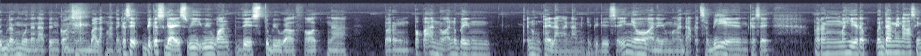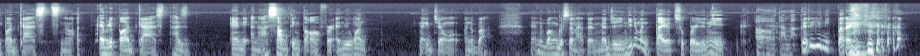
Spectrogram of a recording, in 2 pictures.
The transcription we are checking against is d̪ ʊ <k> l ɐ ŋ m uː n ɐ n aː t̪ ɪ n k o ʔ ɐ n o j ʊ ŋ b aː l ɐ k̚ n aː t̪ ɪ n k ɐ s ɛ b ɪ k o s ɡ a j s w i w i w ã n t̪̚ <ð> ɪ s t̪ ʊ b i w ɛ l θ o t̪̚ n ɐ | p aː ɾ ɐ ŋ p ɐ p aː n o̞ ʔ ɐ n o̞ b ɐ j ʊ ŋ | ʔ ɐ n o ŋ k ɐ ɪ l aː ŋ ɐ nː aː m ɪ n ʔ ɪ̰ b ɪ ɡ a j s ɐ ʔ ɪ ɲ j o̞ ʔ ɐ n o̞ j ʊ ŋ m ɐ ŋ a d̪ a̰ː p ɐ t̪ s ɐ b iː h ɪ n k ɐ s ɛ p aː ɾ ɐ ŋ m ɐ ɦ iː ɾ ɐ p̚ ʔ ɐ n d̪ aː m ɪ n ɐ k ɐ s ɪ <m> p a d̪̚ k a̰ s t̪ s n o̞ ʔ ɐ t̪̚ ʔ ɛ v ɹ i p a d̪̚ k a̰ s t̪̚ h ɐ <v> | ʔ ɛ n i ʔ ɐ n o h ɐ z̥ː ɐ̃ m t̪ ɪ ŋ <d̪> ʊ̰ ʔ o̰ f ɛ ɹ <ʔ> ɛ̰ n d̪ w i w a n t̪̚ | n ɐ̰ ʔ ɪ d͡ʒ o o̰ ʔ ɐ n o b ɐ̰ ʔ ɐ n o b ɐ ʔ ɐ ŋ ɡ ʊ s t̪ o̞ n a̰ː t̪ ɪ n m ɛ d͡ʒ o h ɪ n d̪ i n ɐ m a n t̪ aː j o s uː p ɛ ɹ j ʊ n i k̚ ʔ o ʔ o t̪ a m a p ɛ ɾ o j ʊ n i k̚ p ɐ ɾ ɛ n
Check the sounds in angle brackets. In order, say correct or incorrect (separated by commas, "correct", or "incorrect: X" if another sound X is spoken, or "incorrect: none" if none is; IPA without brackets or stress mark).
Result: incorrect: ɡ, correct, incorrect: ŋ, incorrect: z, incorrect: t̪, correct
